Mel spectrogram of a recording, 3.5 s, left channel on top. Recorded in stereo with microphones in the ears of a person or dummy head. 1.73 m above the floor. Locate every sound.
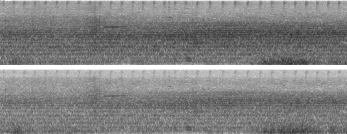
0.0 s an insect: 45° left (ahead or behind)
